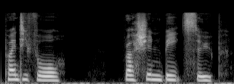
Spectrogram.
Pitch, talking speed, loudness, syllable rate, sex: 205 Hz, 100 wpm, -16 LUFS, 4.1 syllables/s, female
